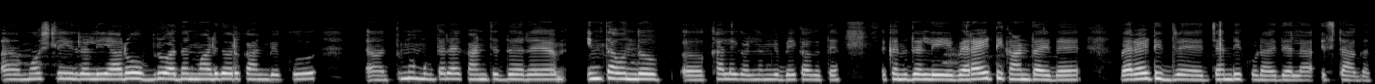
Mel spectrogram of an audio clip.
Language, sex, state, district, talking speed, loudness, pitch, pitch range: Kannada, female, Karnataka, Dakshina Kannada, 125 wpm, -17 LUFS, 235 Hz, 225-255 Hz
